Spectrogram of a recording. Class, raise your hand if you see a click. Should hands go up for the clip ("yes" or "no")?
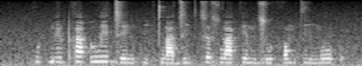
no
